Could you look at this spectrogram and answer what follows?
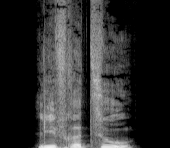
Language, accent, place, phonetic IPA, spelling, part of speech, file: German, Germany, Berlin, [ˌliːfʁə ˈt͡suː], liefre zu, verb, De-liefre zu.ogg
- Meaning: inflection of zuliefern: 1. first-person singular present 2. first/third-person singular subjunctive I 3. singular imperative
